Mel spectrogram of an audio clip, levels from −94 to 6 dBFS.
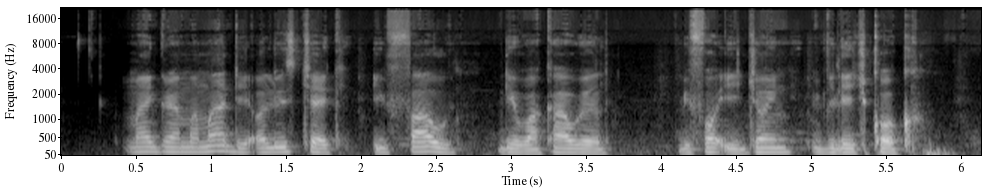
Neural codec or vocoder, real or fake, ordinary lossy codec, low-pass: none; real; none; none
